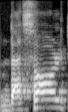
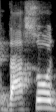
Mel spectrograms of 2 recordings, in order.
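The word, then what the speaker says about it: Dassault: जो डसोल्ट या दासो भी जैसे भी आप प्रोनाउंस करना चाहे तो उसके मैन्युफैक्चरर हैं।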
